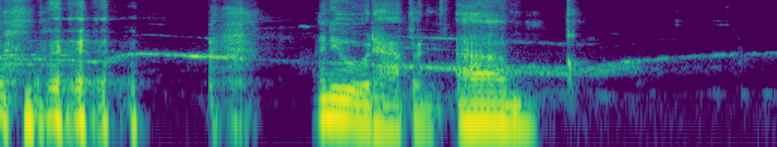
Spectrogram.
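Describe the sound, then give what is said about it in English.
An emergency vehicle siren wails steadily, its tone slowly sliding as it passes by, while a person talks in short bursts over it. “Oh, sorry, there's a siren going by.”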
